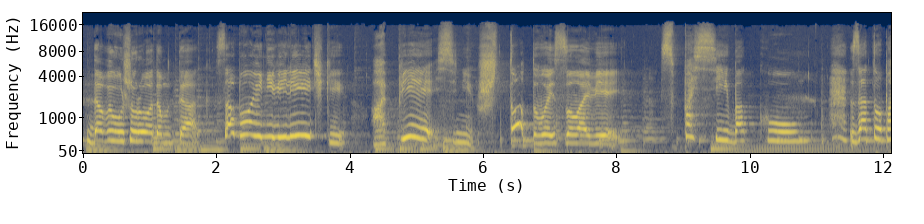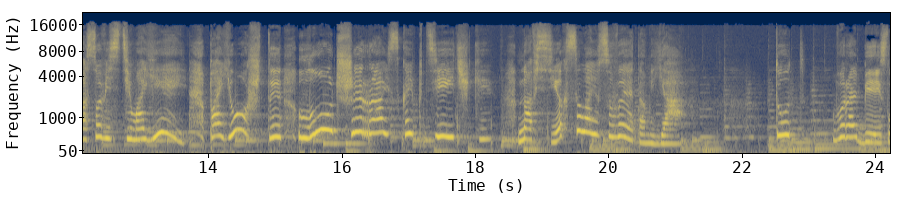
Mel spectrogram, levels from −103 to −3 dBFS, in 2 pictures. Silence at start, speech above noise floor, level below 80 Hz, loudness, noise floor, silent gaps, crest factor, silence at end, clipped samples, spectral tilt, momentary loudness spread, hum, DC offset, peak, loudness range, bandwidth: 0 s; 24 dB; -42 dBFS; -18 LUFS; -42 dBFS; none; 12 dB; 0 s; under 0.1%; -3 dB/octave; 13 LU; none; under 0.1%; -8 dBFS; 5 LU; 17.5 kHz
